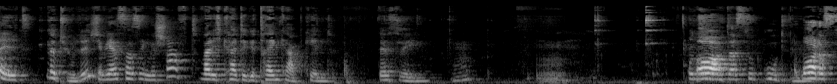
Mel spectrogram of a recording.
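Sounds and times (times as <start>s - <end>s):
speech: 0.0s - 4.8s, 6.9s - 8.3s
glasses clinking in a toast: 6.0s - 6.8s.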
